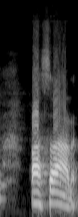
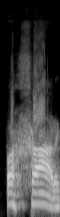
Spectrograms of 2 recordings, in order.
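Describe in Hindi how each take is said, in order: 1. sh ध्वनि तालु पर बनती है। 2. sh ध्वनि में जीभ पीछे मुड़ी होती है। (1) "अगर पढ़ोगे इसको पाषाण, गलत है, ... मूर्धा पर नहीं जा रहा" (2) "मूर्धा पर, सबसे ऊपर"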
